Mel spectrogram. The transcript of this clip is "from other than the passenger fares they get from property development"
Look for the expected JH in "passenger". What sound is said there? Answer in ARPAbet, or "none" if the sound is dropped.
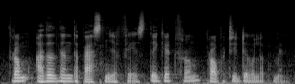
JH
